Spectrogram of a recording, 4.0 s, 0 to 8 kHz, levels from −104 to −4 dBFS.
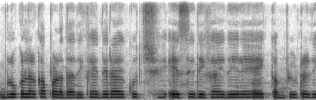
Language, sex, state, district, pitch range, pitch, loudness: Hindi, female, Bihar, Vaishali, 230-240 Hz, 235 Hz, -15 LUFS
